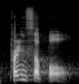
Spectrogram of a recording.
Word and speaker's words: principal: 그래서 principal 발음은 똑같은데 AL로만 쓰면 교장이란 뜻이에요. 해보세요. principal.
